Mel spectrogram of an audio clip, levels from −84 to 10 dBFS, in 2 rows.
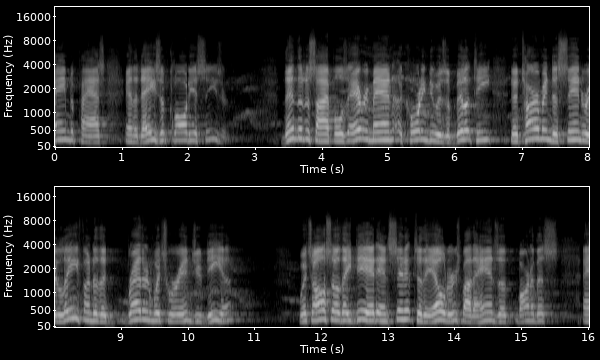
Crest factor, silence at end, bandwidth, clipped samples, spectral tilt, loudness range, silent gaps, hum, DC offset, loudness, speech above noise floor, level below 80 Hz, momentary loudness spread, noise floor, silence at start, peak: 20 dB; 0 s; 9.2 kHz; under 0.1%; -4.5 dB/octave; 5 LU; none; none; under 0.1%; -24 LUFS; 41 dB; under -90 dBFS; 10 LU; -66 dBFS; 0 s; -6 dBFS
